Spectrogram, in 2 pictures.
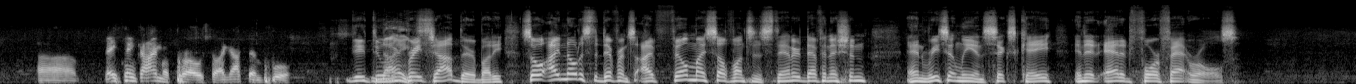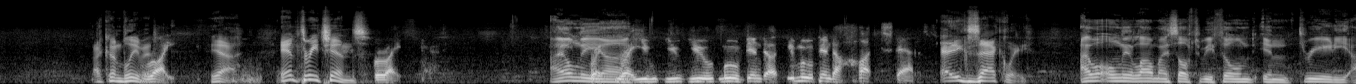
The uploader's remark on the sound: Recorded in Deckerville at the Silver Tavern, the Olde STD on a Monday night.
